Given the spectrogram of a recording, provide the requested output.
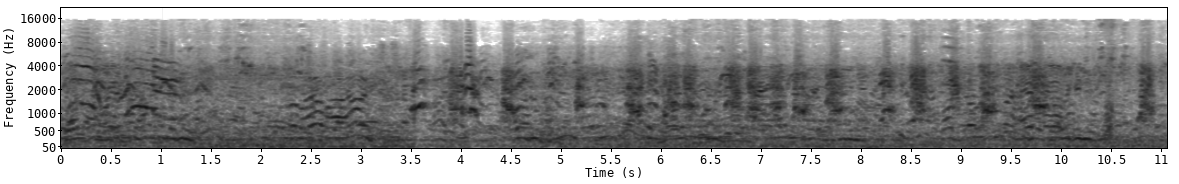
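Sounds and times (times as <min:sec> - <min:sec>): crowd chatter: 0:00.0 - 0:11.0
puppies yipping and barking: 0:00.0 - 0:11.0.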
